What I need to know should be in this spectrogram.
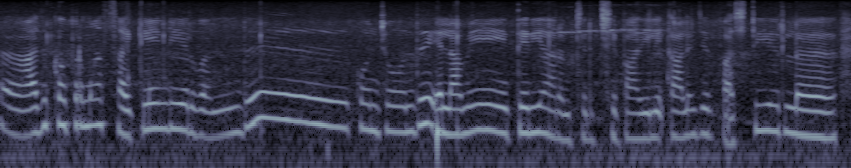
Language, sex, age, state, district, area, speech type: Tamil, female, 18-30, Tamil Nadu, Nagapattinam, rural, spontaneous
